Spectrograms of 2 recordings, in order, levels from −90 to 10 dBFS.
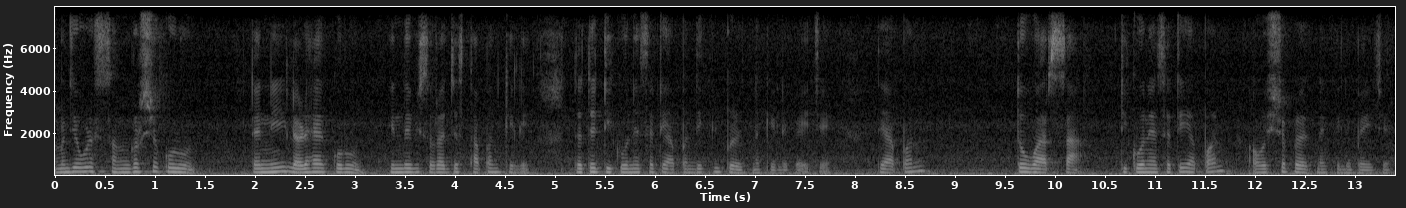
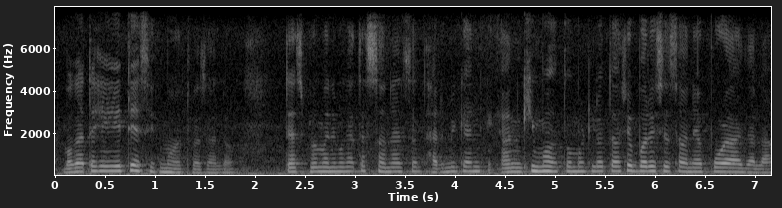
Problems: none marked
